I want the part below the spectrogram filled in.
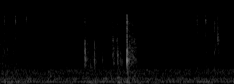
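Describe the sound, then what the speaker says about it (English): Computer keyboard typing at a gaming desk, soft uneven key clicks with a couple of sharper taps, fairly quiet and close, no voices. "Sorry, I'm just typing this in."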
